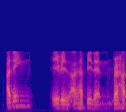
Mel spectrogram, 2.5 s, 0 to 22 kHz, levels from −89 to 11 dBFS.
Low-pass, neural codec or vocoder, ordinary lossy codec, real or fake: 7.2 kHz; vocoder, 44.1 kHz, 80 mel bands, Vocos; AAC, 16 kbps; fake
